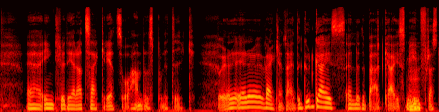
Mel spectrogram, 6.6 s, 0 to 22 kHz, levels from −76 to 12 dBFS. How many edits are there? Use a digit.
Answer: 1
